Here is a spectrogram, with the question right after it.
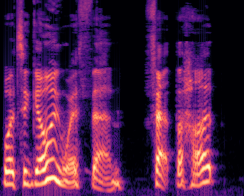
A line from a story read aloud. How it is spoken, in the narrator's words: Din chuckled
